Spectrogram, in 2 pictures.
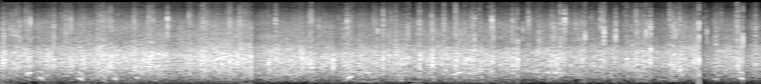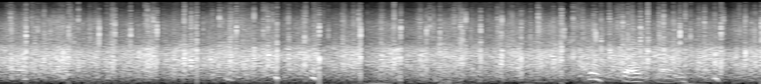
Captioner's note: applause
